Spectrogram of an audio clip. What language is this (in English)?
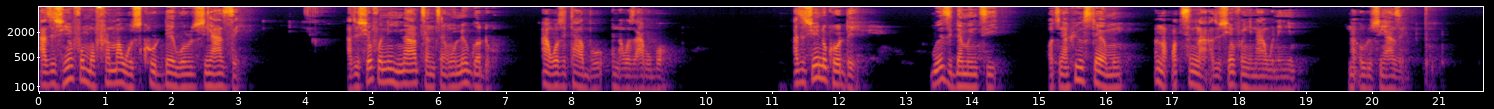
Akan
